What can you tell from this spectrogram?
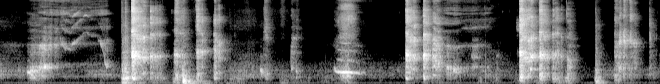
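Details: A child's coughing fit on first waking up: repeated coughing bursts with breaths between.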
